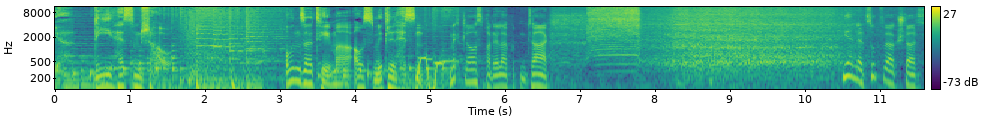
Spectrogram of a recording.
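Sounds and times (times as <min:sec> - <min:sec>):
speech: 0:00.0 - 0:02.1, 0:03.1 - 0:07.0, 0:10.5 - 0:11.5
hair dryer blowing on freshly glued cardboard carnival figures: 0:07.0 - 0:11.1.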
